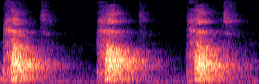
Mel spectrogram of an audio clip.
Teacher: 자, 그래서 소리가 조금 더 세집니다. 무성음 뒤에 오는 규칙 동사의 D 발음은 소리가 조금 더 세요. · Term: 된소리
